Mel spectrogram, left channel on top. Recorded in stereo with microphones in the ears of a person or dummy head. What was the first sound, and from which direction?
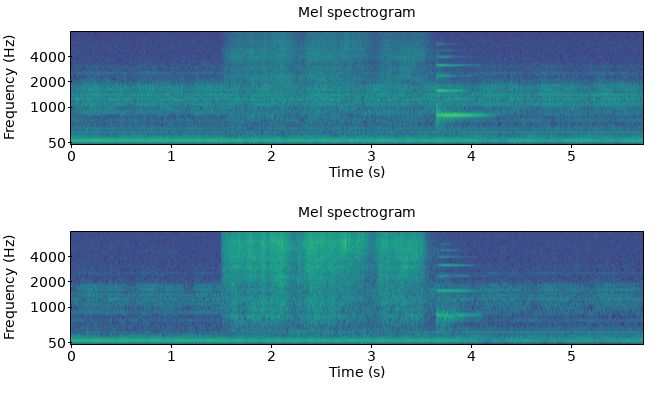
Crumpling, 65° right (ahead or behind).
